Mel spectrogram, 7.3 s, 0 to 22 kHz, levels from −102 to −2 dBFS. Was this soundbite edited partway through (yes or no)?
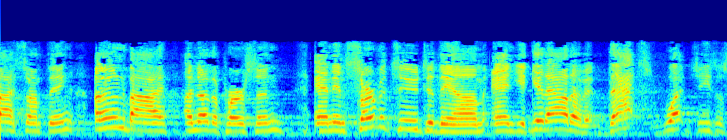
yes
